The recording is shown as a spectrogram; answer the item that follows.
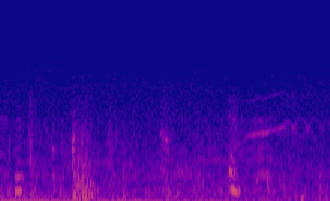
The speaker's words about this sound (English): I'll open the gate.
